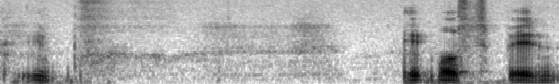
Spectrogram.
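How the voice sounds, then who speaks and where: A man speaks in an East Midlands accent with a dark, mellow tone. His voice has vocal fry. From North West Leicestershire, England. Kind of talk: interview answer. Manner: casual, reminiscing.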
